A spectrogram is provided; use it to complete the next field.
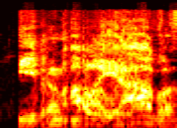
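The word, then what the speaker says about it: Iamaleava: what how do we gonna say it malava malava five syllables malava n malava malava okay so there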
